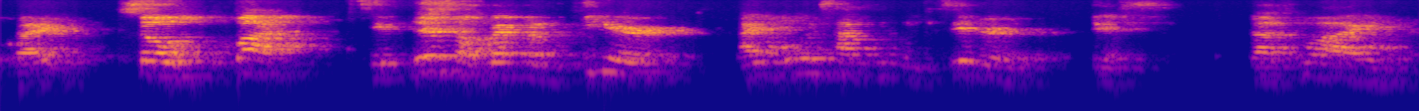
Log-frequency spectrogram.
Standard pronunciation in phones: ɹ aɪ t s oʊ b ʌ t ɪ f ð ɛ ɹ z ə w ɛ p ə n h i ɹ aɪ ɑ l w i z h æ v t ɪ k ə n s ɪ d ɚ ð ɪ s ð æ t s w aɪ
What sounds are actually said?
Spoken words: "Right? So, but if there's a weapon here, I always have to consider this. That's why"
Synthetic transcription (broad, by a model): ɹ aɪ t s oʊ b ʌ t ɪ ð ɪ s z ə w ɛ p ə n h i ɹ aɪ ɑ l w i z h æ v t ɪ k ə n s ɪ d ɚ ð ɪ s ð æ t s w aɪ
